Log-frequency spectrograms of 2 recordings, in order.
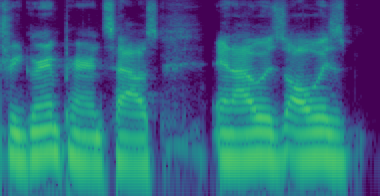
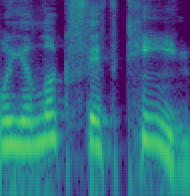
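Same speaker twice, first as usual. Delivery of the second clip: mother voice, raised pitch; 6 semitones higher than usual. Retelling a mom's reply to her eight-year-old: imitating mom. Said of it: "And she's like".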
